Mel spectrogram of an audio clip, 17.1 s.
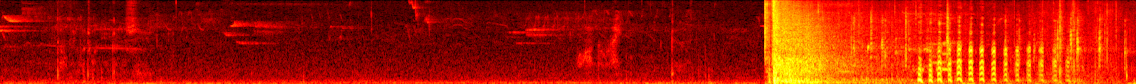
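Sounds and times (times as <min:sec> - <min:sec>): faint soft clicks: 0:02.3 - 0:02.8
low rumble: 0:11.6 - 0:15.8.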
